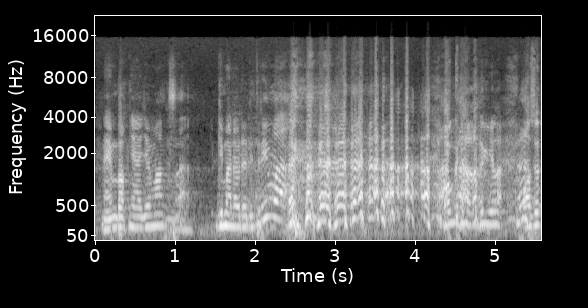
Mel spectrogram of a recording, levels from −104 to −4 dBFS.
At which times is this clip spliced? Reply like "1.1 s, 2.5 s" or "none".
none

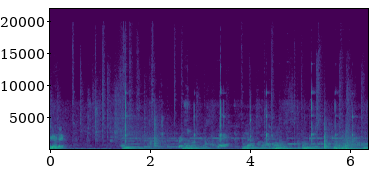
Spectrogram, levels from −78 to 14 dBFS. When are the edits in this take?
none

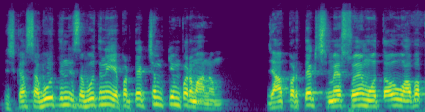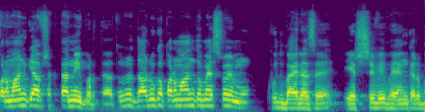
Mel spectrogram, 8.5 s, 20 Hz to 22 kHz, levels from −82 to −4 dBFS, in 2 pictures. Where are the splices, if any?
6.9 s

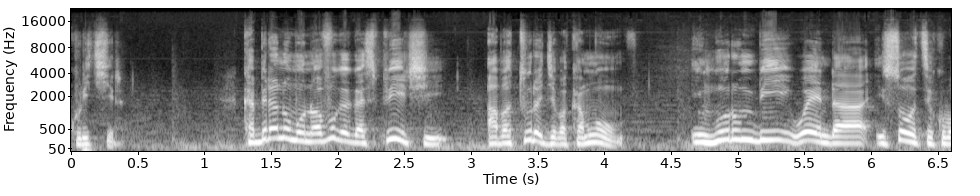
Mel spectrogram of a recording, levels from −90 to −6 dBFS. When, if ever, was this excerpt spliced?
4.5 s

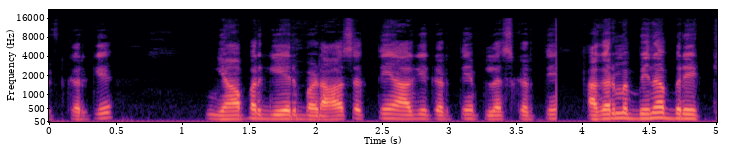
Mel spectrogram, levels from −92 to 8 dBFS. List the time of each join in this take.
3.8 s

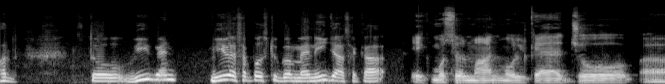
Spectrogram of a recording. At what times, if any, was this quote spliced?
4.0 s

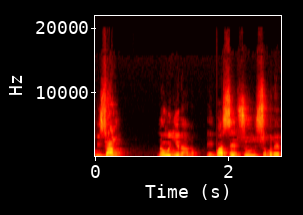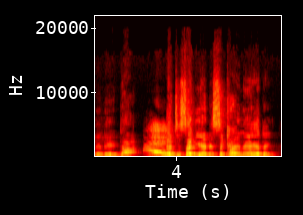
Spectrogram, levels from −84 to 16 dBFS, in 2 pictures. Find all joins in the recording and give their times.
1.6 s

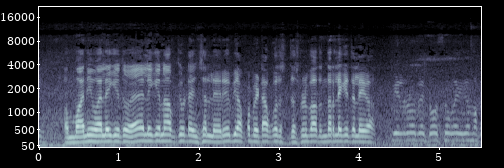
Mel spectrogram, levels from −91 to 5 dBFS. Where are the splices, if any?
4.4 s

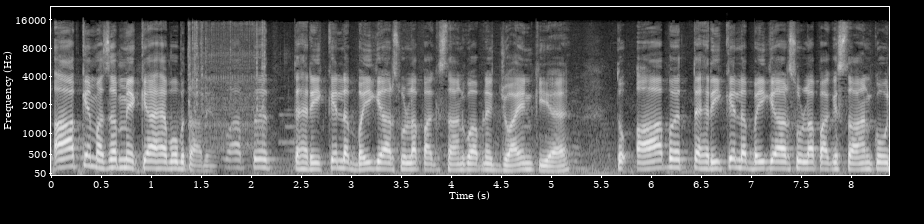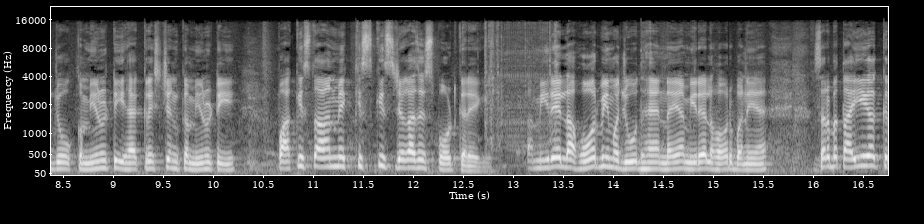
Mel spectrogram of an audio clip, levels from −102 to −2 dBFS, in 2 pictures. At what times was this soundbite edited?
1.9 s, 13.1 s, 15.8 s

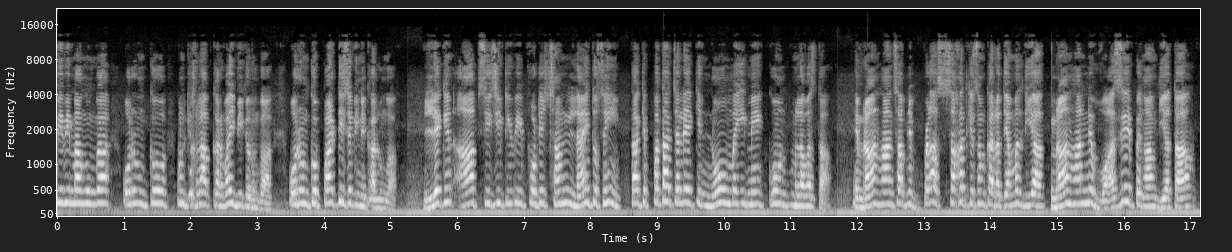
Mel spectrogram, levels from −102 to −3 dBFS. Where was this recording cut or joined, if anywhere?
none

